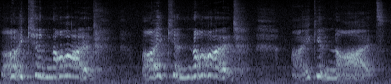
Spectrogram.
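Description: A woman putting on a very slow, weary old train engine. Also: very high-pitched, steady tone, pushed and bright, pitched above the performer's own voice, full character voice. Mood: weary, defeated. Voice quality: drawn-out, sighing delivery. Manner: weary, repeating refusals slowly. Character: weary, rusty old male train engine, sighing and defeated. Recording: echoey room with faint noise.

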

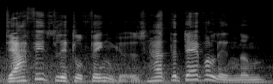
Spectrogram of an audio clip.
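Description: A man's voice: fairly high pitch, sing-song, normal speed, a bit bright, slight background noise. A man in his sixties reading a grisly comic children's story theatrically, with emphatic, relishing articulation. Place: small indoor room lined with books and records.

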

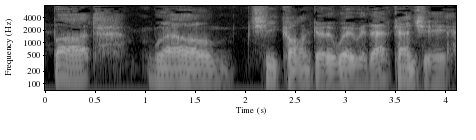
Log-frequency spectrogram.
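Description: An older man with an upper-class English accent playing a gruff, jovial husband in a radio drama, clubby and blustering. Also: medium pitch, slow, a little mellow. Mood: wry, weary. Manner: clubby, blustering, old-fashioned slang.

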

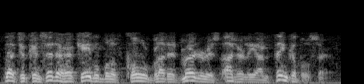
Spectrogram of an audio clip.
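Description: An actor playing a pompous, stiff town mayor. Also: male voice, mid-range voice, big pitch swings, very fast, natural voice. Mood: formal. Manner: stiff, formal, circumlocutory. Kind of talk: 1950s radio drama acting. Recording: tinny old radio broadcast with hiss.

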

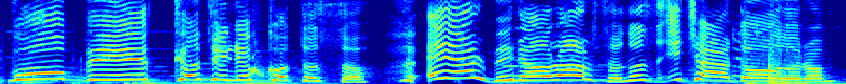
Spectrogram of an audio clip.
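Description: An actor voicing a theatrical, mocking boy mad scientist in a dubbed cartoon, with loud music underneath. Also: very high voice, expressive, brisk. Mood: smug, mocking. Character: gloating boy mad-scientist villain with evil inventions. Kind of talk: animated cartoon dubbing.

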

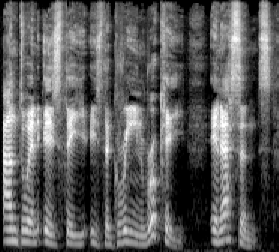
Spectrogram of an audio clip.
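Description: Male commentator in his thirties, sarcastic and opinionated, bright and slightly high-pitched voice, speaking on a headset at home. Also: expressive, slow pace. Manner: sarcastic, opinionated, jokey asides. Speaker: gaming commentator. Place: small room at home.

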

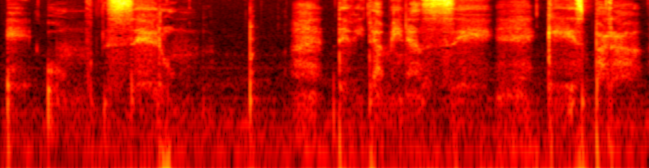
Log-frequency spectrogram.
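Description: A woman's voice: slow, pushed and bright. A woman whispering in an ASMR roleplay as a beautician, gossiping while she treats a client. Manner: gossipy whispering, talking to an unseen caller and a client.

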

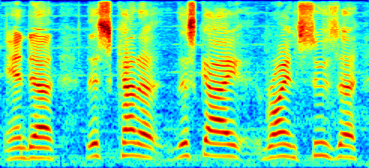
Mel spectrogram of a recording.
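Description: A middle-aged man hosting a post-game football show outdoors at night, speaking into a handheld mic with brisk, upbeat commentary. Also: sits high, steady tone. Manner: brisk, upbeat play-by-play delivery. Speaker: sportscaster host.

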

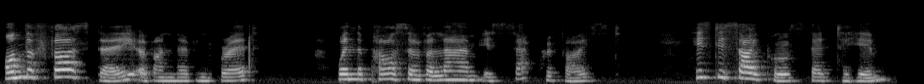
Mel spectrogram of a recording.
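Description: Slightly dull recording, older woman, solemn scripture narrator, slow, lively intonation. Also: medium pitch. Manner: deliberate, expressive. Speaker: narrator (evangelist). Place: small room at home.

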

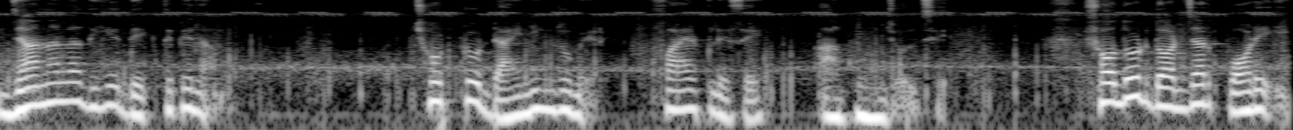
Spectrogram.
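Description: Slow, mellow male horror narrator. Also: mid-range voice, a little hiss or hum. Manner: deliberate, pausing between short phrases. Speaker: story narrator. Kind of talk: scripted horror story narration.

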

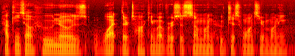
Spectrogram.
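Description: A man's voice: low voice, fairly even intonation, brisk, darkish tone, slight background noise. A young man casually answering fitness questions on a home livestream, rambling, frank and swearing freely, recorded by a desk mic in a small room. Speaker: fitness streamer.

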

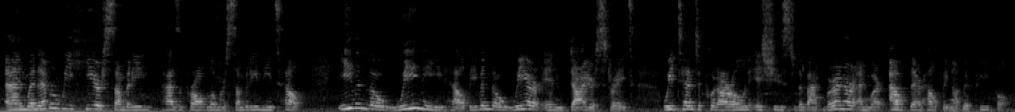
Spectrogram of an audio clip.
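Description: An older woman from Hong Kong talking earnestly to camera in her sunny backyard garden, gesturing as she speaks. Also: medium pitch. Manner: warm, earnest, gestures a lot with her hands. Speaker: self-help speaker. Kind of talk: casual talk to camera. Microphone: phone camera at a few feet. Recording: distant outdoor mic with ambient noise.

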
